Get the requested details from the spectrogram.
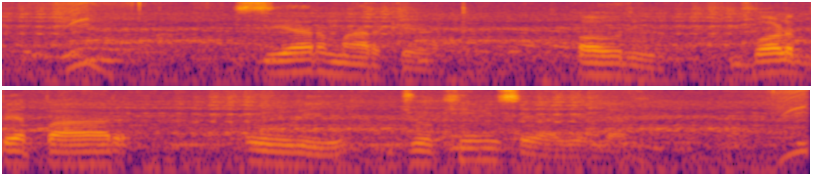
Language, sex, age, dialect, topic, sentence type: Bhojpuri, male, 18-24, Southern / Standard, banking, statement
